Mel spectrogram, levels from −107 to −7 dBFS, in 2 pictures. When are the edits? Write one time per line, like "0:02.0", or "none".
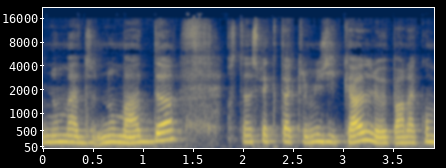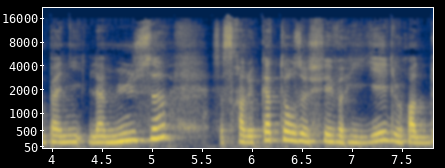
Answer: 0:01.8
